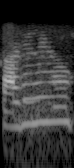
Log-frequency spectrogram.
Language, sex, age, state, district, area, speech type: Odia, female, 30-45, Odisha, Subarnapur, urban, conversation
